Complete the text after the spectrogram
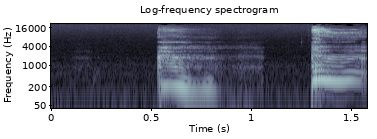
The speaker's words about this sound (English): You don't need to clear your throat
